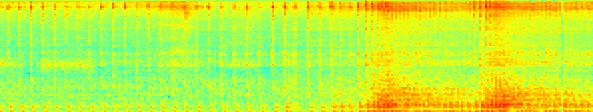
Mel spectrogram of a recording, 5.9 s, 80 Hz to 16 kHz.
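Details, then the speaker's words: Suzuki DR single, won't idle and top speed down from 60 to 45–50, heard with the crankcase opened: rough chuffing at about three pulses a second with gusty puffing. Excessive crankcase blow-by despite the breather, like half the exhaust. "and that's even with a crankcase breather over here going into there so that's I literally got like half of the exhaust from the bike coming out of the damn crankcase and that's just all sorts not good"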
